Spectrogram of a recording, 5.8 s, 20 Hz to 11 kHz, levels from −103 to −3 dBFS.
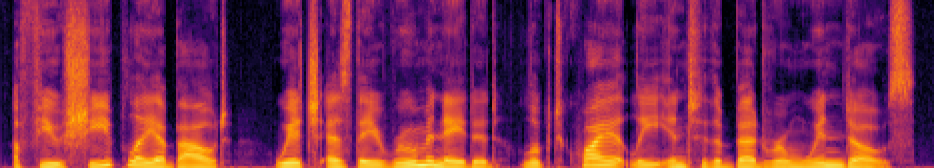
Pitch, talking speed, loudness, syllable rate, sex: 195 Hz, 155 wpm, -17 LUFS, 4.6 syllables/s, female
